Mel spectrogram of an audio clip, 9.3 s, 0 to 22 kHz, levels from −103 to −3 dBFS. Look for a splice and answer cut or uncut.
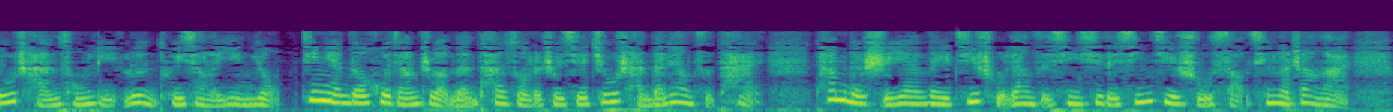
cut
